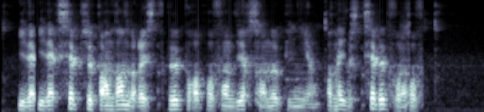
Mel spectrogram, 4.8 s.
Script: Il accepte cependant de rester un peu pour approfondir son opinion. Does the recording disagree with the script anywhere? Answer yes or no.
yes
